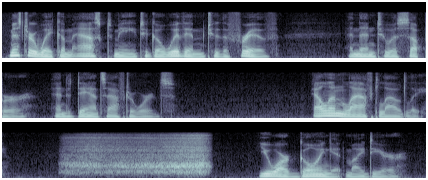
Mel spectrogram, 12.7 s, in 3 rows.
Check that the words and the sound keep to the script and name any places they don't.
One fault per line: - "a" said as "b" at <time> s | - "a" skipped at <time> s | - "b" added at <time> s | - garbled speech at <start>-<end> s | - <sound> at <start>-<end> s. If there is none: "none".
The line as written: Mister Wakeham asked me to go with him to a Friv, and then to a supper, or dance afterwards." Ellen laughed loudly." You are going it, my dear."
- "a" said as "the" at 2.2 s
- "or" said as "and" at 4.8 s
- sigh at 9.0-10.6 s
